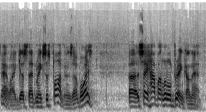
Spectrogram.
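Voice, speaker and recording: An actor playing a suave, sarcastic ex-thief turned detective in a 1940s radio drama, smooth-talking and unflappable. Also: male voice, medium pitch, sing-song, fairly quick, a bit bright. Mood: wry, cool. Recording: muffled, hissy old 1940s radio recording.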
